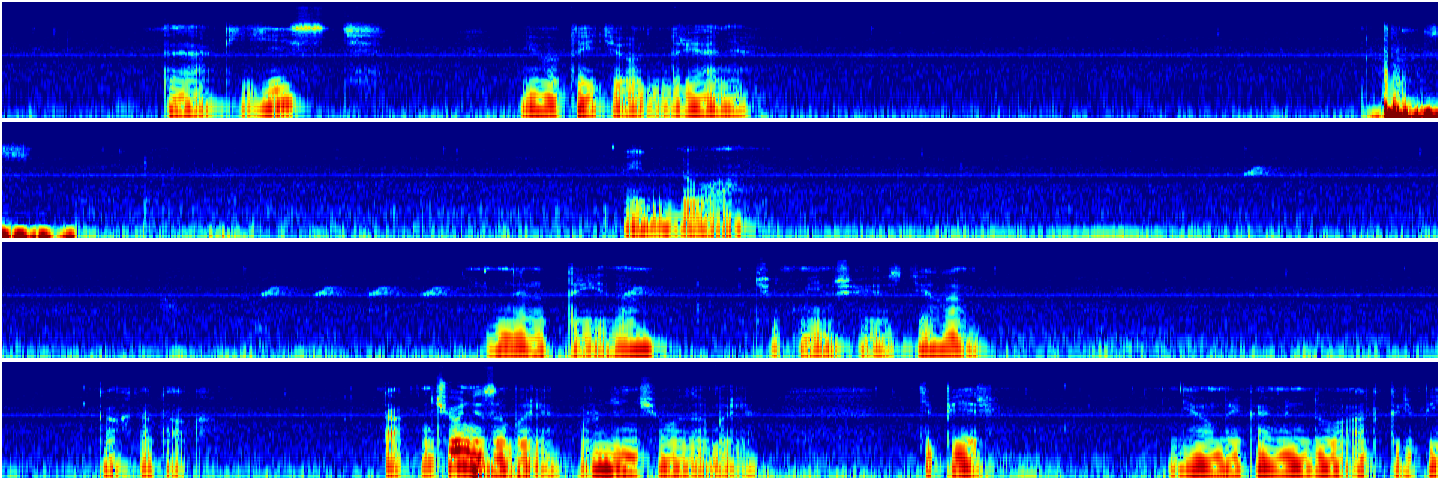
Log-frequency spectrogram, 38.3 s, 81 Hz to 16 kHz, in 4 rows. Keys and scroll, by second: 31.5 ctrl+space, 33.9 ctrl+space, 34.6 ctrl+space, 37.7 ctrl+alt+2, 37.7 ctrl+space.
